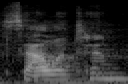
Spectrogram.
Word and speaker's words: Salatin: got a jolt of Latin on line it's pronounced Salatin cheolsu latin is how i pronounced it for 20 years before i heard him on youtube so I'll probably keep saying Joel Salatin in my mind it was I think it's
